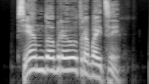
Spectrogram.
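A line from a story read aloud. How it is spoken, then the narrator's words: Loud. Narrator (Russian): громко произнес я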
